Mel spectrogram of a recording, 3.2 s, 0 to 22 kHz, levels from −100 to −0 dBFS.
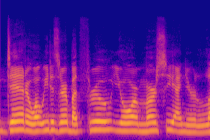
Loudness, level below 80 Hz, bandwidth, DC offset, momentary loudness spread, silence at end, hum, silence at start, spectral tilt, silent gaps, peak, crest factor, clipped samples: -24 LUFS; -78 dBFS; 9.6 kHz; under 0.1%; 6 LU; 0 s; none; 0 s; -7 dB/octave; none; -10 dBFS; 14 dB; under 0.1%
